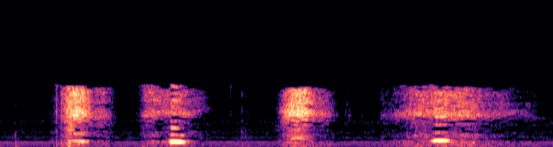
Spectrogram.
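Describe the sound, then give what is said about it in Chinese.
A girl crying and sobbing in four distinct wailing bursts with short pauses between them. Her voice is moderately loud and strained, over a faint steady tonal hum. “别哭了，现在没事了”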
